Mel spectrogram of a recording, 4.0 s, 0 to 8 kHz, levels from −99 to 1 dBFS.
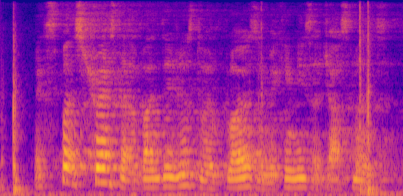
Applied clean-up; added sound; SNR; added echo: none; Telephone; 13 dB; reverberation time 2.2 s.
